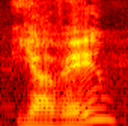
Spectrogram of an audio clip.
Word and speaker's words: Yahvé: Unos lo pronuncian Jehová, otros lo pronuncian Yahvé. Los judíos nunca lo pronuncian porque es santo.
